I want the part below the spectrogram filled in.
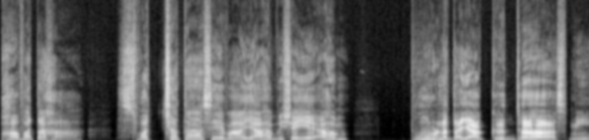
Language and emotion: Sanskrit, angry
